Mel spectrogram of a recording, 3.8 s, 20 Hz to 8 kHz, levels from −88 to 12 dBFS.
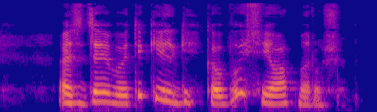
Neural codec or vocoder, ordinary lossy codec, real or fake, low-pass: none; Opus, 64 kbps; real; 7.2 kHz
